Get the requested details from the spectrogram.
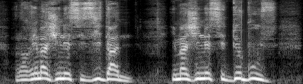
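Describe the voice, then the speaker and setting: The delivery comes at a very fast pace with ordinary pitch variation. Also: man. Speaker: activist. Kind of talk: video monologue call to action. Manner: loud.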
